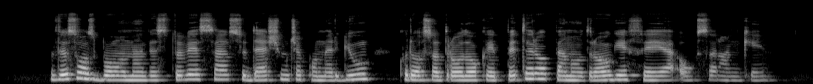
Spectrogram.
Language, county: Lithuanian, Marijampolė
